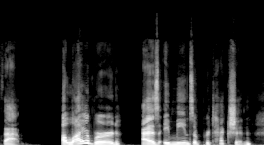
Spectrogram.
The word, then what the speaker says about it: lyrebird: to talk about the liar bird I don't know if you've heard of a liar bird before or what it is but a liar bird it's spelled l y re e bird is an Australian bird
